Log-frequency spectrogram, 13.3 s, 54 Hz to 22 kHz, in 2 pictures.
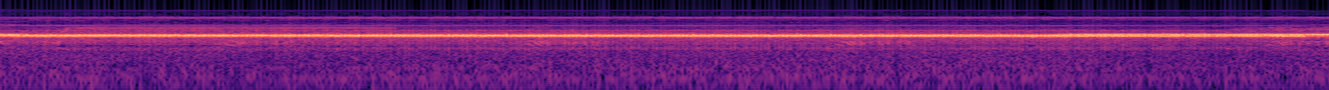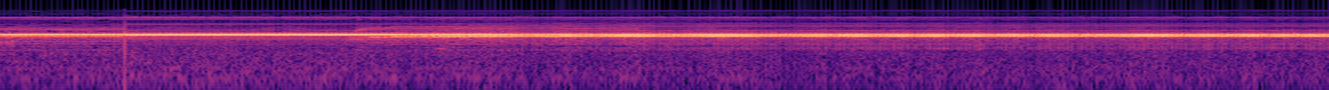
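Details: Southern toads calling at a pair of small dug ponds after a thunderstorm on a wet night, June 10, 2014; a long, steady, high musical trill held without a break, with overlapping trills from other toads.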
